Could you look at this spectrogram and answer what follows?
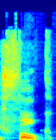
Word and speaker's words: Folk: Do you say folk or folk? Some people say folk. I've been saying Folk, but they told me, why would you pronounce it that way when his last name is Woke?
